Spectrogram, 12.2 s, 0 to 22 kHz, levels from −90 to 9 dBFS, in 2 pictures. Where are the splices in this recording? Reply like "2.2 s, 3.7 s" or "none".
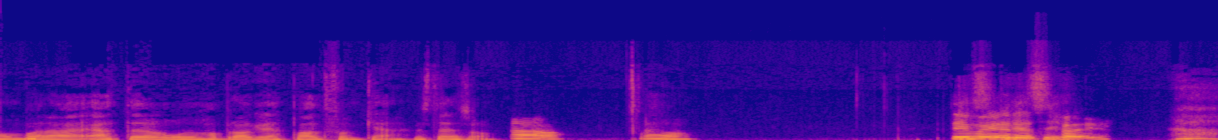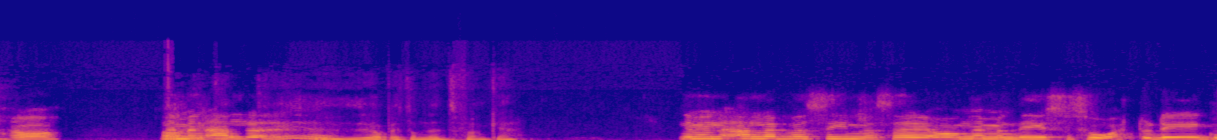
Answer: none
